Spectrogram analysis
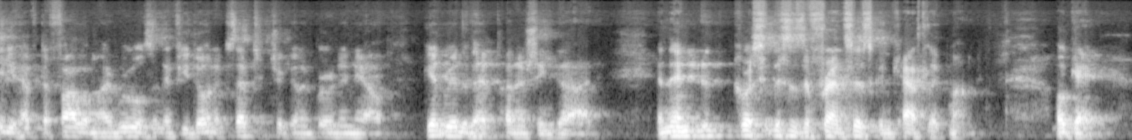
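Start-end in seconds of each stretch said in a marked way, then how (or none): none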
